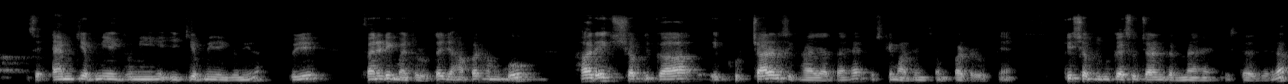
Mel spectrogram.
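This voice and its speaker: A man's voice: medium pitch, steady tone, a little fast, mellow, reverberant, rough recording. A man teaching an exam-prep class in speech, explaining step by step and often checking in with his students. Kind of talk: classroom lecture.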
